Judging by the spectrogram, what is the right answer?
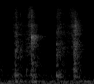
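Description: Tarot cards are shuffled by hand in quick riffling bursts, three rustling strokes close by, with no voices.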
